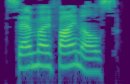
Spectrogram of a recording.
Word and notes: semifinals: British English

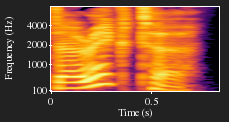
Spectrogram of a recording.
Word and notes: director: British English

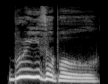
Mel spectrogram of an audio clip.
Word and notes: breathable: British English

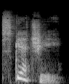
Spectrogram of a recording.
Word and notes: sketchy: British English

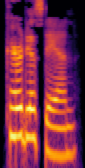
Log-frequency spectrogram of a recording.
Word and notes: kurdistan: British English

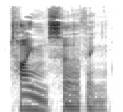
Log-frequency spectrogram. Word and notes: time serving: British English

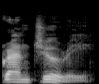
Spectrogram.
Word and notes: grand jury: British English

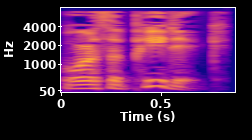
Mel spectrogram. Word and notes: orthopedic: British English

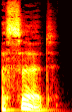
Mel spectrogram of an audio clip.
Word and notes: assert: British English

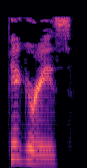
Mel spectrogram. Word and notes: piggeries: British English

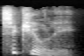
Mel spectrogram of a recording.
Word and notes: securely: British English

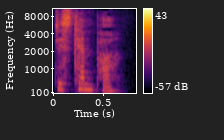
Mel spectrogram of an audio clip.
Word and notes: distemper: British English

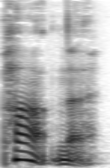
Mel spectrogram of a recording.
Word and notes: partner: British English

